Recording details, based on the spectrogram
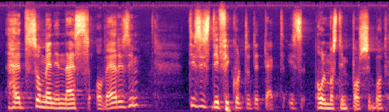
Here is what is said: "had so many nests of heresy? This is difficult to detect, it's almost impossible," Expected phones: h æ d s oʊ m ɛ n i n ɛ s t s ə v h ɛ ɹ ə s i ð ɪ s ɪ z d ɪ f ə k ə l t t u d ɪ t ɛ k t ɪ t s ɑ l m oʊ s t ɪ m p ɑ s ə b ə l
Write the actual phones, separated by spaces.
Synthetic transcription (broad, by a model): h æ d s oʊ m ɛ n i n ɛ s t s ə v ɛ ɹ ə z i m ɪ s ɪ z d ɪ f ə k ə l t t u d ɪ t ɛ k t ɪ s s ɑ l m oʊ s t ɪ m p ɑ s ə b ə l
